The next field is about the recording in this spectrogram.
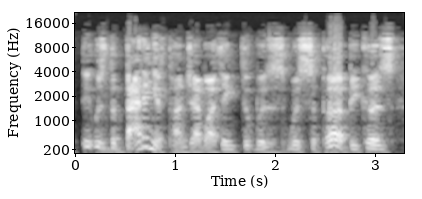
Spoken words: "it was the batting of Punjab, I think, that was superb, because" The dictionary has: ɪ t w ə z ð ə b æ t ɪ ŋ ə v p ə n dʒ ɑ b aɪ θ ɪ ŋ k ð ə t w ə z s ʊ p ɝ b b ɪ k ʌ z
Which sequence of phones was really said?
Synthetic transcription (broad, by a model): ɪ t w ə z ð ə b æ t ɪ ŋ ə v p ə n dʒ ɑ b aɪ θ ɪ ŋ k ð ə t w ə z s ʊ p ɝ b b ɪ k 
